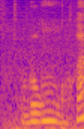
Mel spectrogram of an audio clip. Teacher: NG가 가운데 오기 때문에 기역 받침까지 나서 롱거가 됩니다. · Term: 이응 기역 소리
